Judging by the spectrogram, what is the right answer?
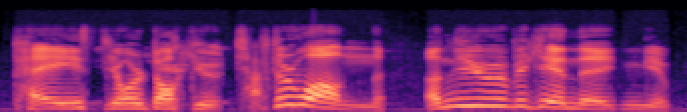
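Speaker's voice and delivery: ordinary talk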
